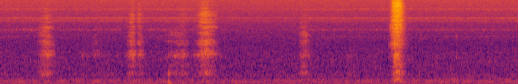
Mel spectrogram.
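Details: Hangover sneezing just before a shower, set off by a nose tickle: breathy puffs and snorts over loud room noise, then one sharp sneeze burst near the end.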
